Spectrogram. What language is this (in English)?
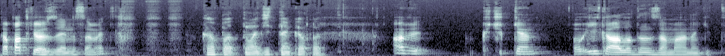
Turkish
